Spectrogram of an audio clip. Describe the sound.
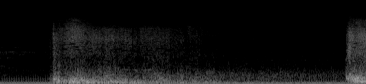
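Machine-gun strafing fire at prisoners packed into two cells: a loud burst erupts and rolls on as a dense, rumbling wash of rapid shots, then a fresh burst strikes near the end, with no voices.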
